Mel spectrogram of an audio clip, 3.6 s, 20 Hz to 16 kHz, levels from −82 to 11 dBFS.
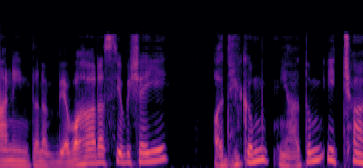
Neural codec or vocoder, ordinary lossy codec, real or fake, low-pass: codec, 16 kHz, 4 kbps, X-Codec, HuBERT features, trained on balanced general audio; none; fake; 7.2 kHz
